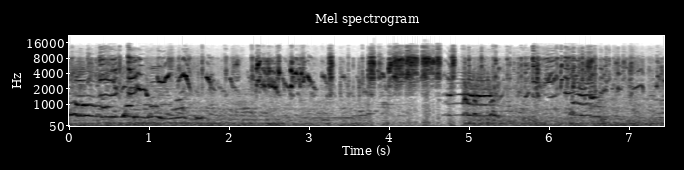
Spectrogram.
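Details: Budgerigar from Japan during mating, giving a dense run of fast, high chirps and scratchy warbling notes that overlap almost without pause, with a few lower wavering whistles early on and brief gaps near the middle.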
